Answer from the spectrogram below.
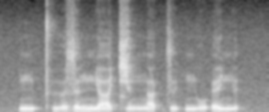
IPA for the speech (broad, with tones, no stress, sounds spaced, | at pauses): ɲ ə˨˩ p̚ t̪ʰ ɨ˨˩ ə̯ z ə˧ n ɲ aː˨˩ t͡ɕ ə˧˩ n ŋ a˨˩ k̚ s ɨ˨˩ t̚ ɲ o˨˩ ʔ ɛ˧ ɲ ə˨˩ t̚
